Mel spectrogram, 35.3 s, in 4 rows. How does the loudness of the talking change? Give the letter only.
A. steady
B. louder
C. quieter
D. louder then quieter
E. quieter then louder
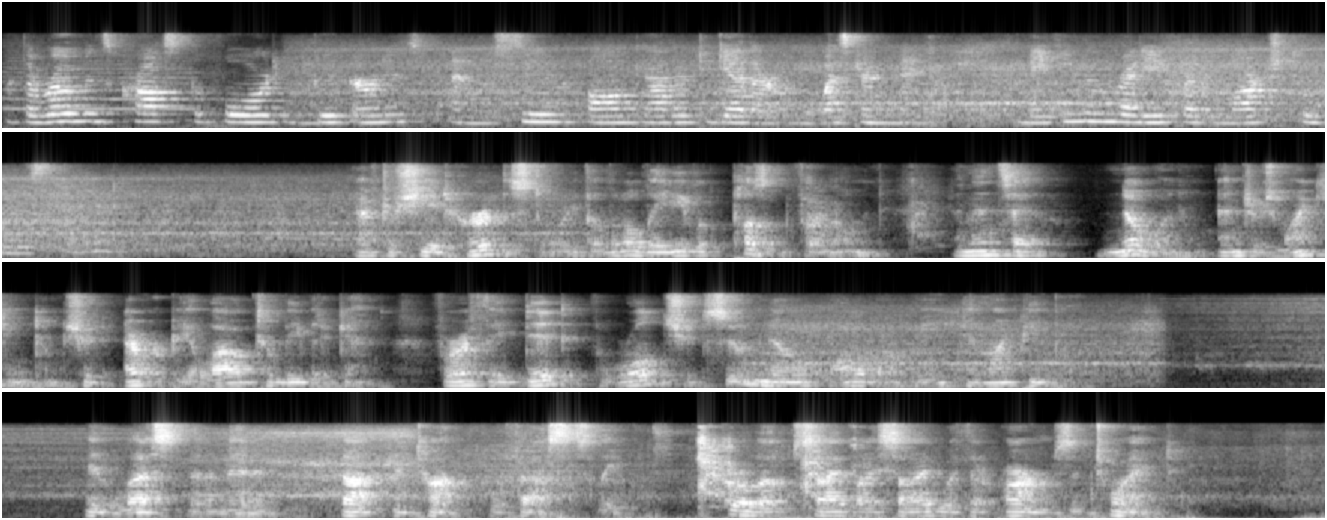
A.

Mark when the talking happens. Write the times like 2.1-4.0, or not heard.
0.0-9.7, 11.2-24.9, 27.0-34.2.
